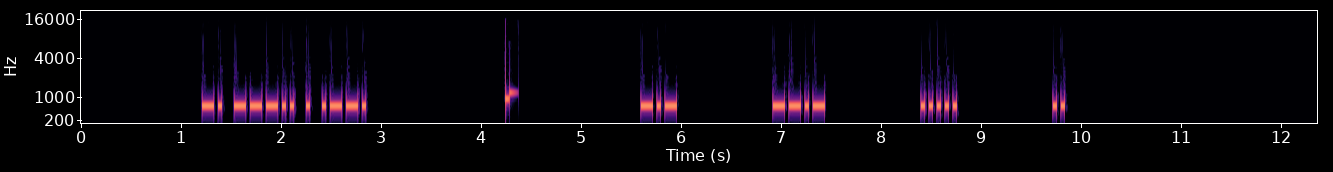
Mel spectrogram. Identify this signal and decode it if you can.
Morse code, heard as a keyed tone, about 30 wpm, spaced as for 13 wpm, 700 Hz. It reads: N8EP KQ5I
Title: USA Call Signs - 4 Characters - 8x Character Spacing - 30wpm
